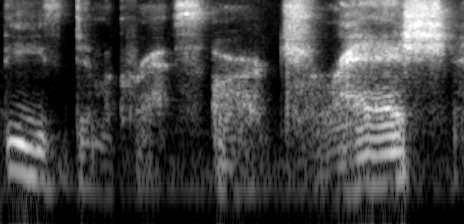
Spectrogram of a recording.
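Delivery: very slow, low, hushed creak; imagined inner thoughts. Retold or imitated. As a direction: imitate his silent contempt, softly dragging each word. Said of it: "in his mind, he's like".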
